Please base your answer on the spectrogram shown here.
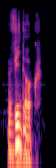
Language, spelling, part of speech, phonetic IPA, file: Polish, widok, noun, [ˈvʲidɔk], Pl-widok.ogg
